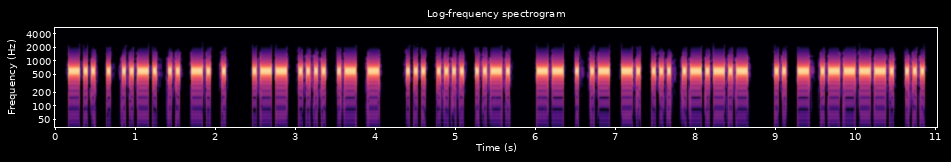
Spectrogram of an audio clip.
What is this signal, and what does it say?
Morse code, heard as a keyed tone, about 25 wpm, 600 Hz. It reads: DEFINE WHAT SHF MEANS. IT'S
